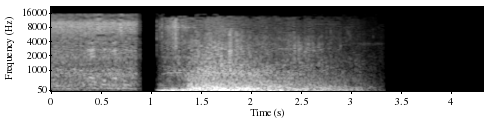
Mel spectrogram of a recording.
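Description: An explosion booms with a deep rumble that fades away.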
